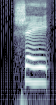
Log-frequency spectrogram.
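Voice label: "shei" tone 1, Chinese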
